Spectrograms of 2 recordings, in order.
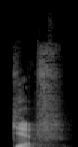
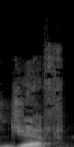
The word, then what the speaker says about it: GIF: we all know that you say it as gif i do but yes crazy people say it as jiff it's uh jay-z is the word you're looking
